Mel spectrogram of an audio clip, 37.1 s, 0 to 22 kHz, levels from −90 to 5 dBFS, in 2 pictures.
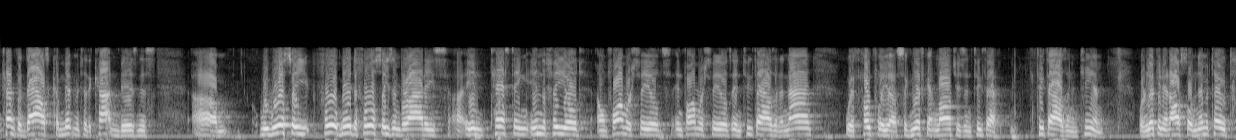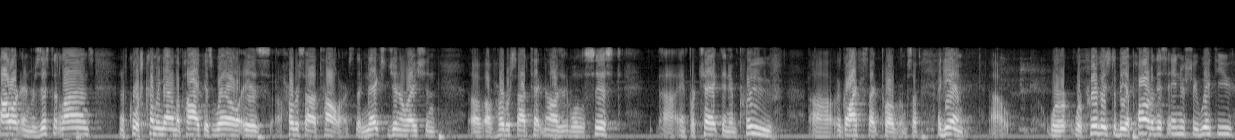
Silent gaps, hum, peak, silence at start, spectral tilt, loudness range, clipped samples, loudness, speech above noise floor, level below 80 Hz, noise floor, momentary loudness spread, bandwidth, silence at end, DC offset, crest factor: none; none; -4 dBFS; 0 s; -8 dB/octave; 4 LU; under 0.1%; -14 LUFS; 21 dB; -48 dBFS; -35 dBFS; 10 LU; 5.4 kHz; 0.05 s; under 0.1%; 10 dB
